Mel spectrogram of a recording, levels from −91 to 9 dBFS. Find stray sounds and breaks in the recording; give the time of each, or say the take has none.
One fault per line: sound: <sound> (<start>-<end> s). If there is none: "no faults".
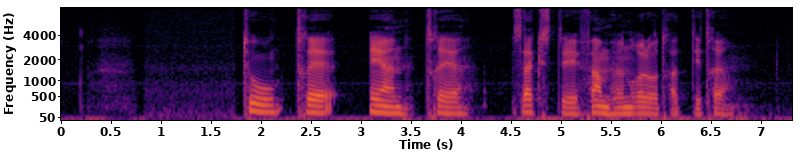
no faults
